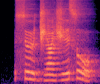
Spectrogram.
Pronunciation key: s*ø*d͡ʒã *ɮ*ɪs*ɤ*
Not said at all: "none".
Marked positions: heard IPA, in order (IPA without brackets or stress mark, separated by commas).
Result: ø, ʒ, o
